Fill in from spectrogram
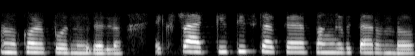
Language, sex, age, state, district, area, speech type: Malayalam, female, 18-30, Kerala, Kollam, rural, conversation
